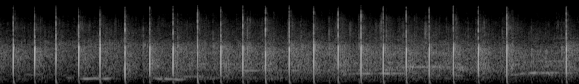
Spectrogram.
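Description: Applause made of sharp, evenly spaced claps in a steady rhythm, roughly four per second for about six seconds, with faint voices murmuring underneath.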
